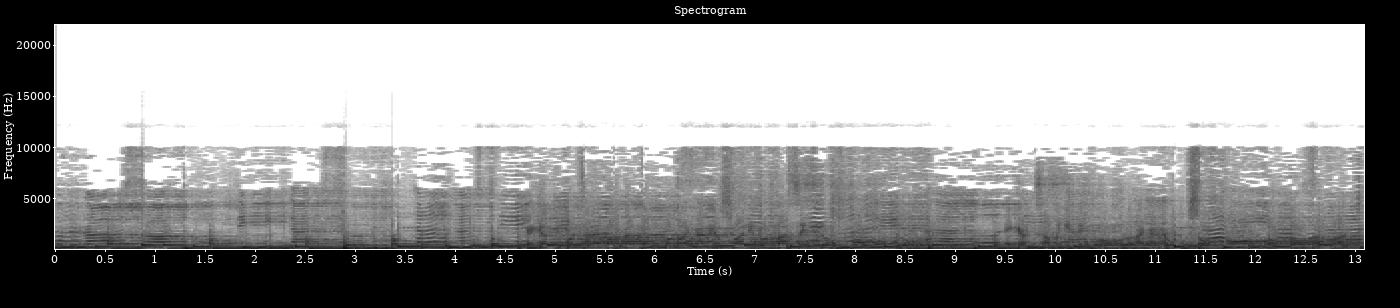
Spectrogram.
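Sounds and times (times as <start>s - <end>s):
hand drums beating: 0.0s - 13.0s.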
